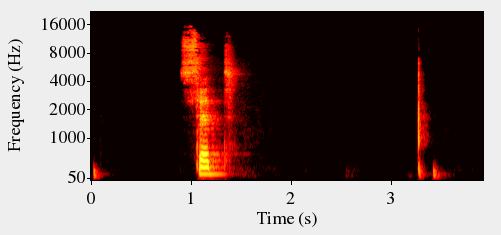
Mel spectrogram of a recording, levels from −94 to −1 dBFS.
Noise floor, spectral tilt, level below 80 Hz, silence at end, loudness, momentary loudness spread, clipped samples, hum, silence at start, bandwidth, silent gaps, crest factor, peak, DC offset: under -90 dBFS; -3 dB/octave; -80 dBFS; 0.45 s; -26 LUFS; 17 LU; under 0.1%; none; 0.05 s; 15 kHz; none; 26 dB; -8 dBFS; under 0.1%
